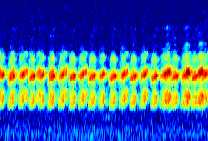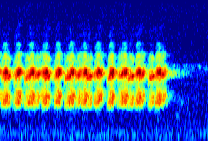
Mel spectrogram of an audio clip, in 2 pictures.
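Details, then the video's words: Singing tree frogs at a North-East Italian forest pond by night in mid-April: a quick series of grating, regularly pulsed croaks, about two per second, grows slightly louder and then stops abruptly, leaving half a second of stillness. "relaxing forest pond by night with singing tree frogs"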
